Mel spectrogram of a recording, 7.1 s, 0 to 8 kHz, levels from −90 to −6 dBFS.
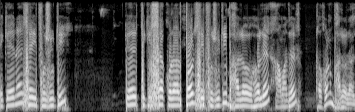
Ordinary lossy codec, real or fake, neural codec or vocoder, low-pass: none; real; none; 7.2 kHz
